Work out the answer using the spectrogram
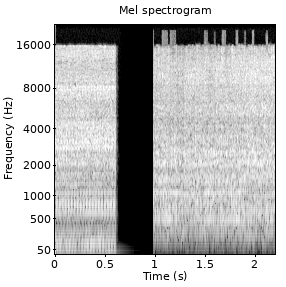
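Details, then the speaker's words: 1998 Honda BF15A outboard, previously stalling at idle, after carburettor removal and cleaning with carb cleaner: steady even idle after a brief dropout, no stumbling or surging; now idling normally. "we're now idling these will be smooth enough we'll certainly the best that we were before"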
